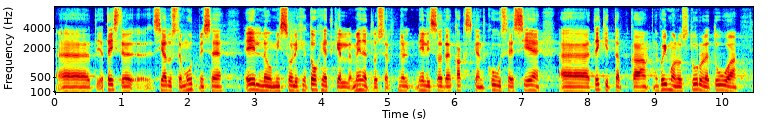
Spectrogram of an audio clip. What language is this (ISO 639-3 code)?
est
